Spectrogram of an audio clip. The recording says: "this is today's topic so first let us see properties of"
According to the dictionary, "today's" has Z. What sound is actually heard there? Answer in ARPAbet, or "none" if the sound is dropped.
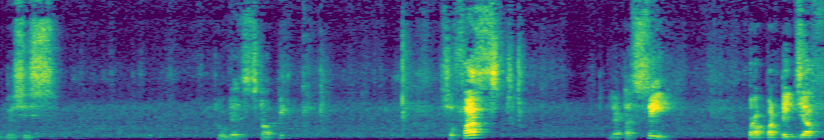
none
